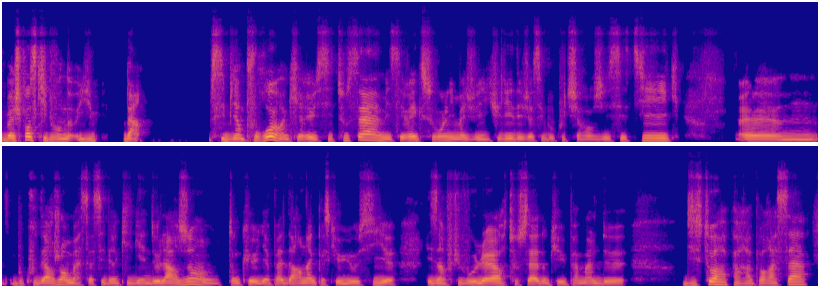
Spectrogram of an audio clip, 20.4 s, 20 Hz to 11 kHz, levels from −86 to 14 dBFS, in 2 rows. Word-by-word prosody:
bah, 180 0 +6
je - - +3
pense 240 -1 +7
qu'ils 150 - -1
vont 160 +1 +1
ils 160 0 -2 0.3
ben, - - +2 0.9
c'est 170 - -1
bien 155 0 +1
pour 165 - +7
eux, 245 - +12
hein, 150 -7 0
qu'ils 130 - -4
réussissent, 145 0 0
tout 180 - -6
ça, 215 +3 +3
mais 160 -6 0
c'est 150 +3 -2
vrai 165 +3 +4
que - - -9
souvent, 155 +2 -3
l'image 150 -4 -1
véhiculée 140 +5 -2
déjà, 150 0 -2
c'est - - -10
beaucoup 140 0 -10
de - - -19
chirurgie 135 -1 -6
esthétique, 175 +6 -2 0.7
hem, 130 -3 0
beaucoup 145 +1 -9
d'argent. 155 +5 +2
Ben, 145 -3 -1
ça, 130 +5 -5
c'est 140 - -6
bien 145 0 -2
qu'ils 140 -1 -8
gagnent 140 0 -3
de 145 +1 +2
l'argent, 155 -1 0
tant 160 -1 -2
qu'il 145 +1 +1
y 145 - +2
a - - -2
pas 140 -2 -1
d'arnaque, 145 +3 -1
parce 135 -4 -7
qu'il 135 - -3
y 130 - -1
a - - -1
eu 135 - -1
aussi, 140 +3 -1
heu, 125 - -1 0.4
les 135 +2 0
influvoleurs, 145 +4 +2
tout 140 - -9
ça, 160 +5 +3
donc 140 -3 -6
il - - -1
y - - 0
a - - -2
eu - - -15
pas 145 +2 -9
mal 140 -1 -3
de 130 -1 -2 0.7
d'histoires 185 +6 +2
par 155 -4 -6
rapport 140 +2 -4
à 150 - -2
ça. 200 +4 0
145 Hz, 205 wpm, -23 LUFS, 140-160 Hz, 0.9 s, eux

